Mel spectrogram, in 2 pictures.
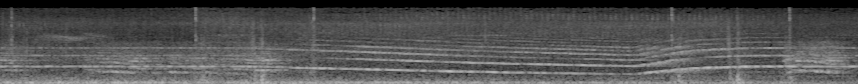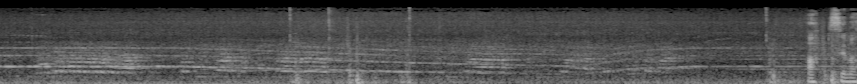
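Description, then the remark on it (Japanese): A loud police siren from an unmarked police car wails continuously over low traffic rumble, its pitch sliding downward as the car speeds past, then sweeping back up and continuing to wail as it moves on. “完全にパトカーをパトカーに気を取られてしまいました”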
